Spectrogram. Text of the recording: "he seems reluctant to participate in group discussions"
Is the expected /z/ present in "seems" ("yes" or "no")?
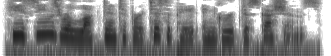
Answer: yes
